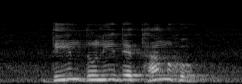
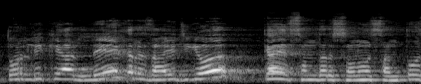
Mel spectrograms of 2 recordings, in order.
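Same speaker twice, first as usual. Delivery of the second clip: louder, stretched verse recital; scripture recitation; 3 semitones higher, 4 dB louder than usual. Acted.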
